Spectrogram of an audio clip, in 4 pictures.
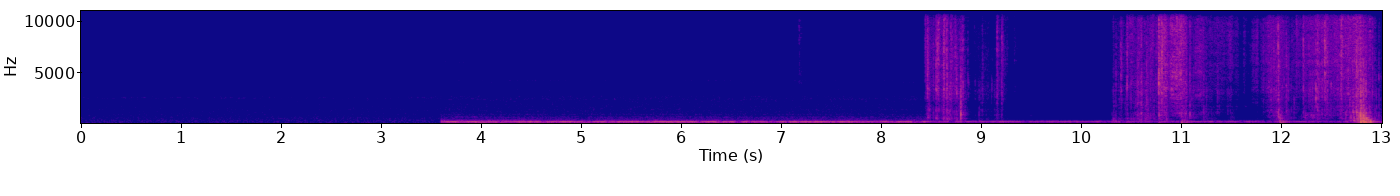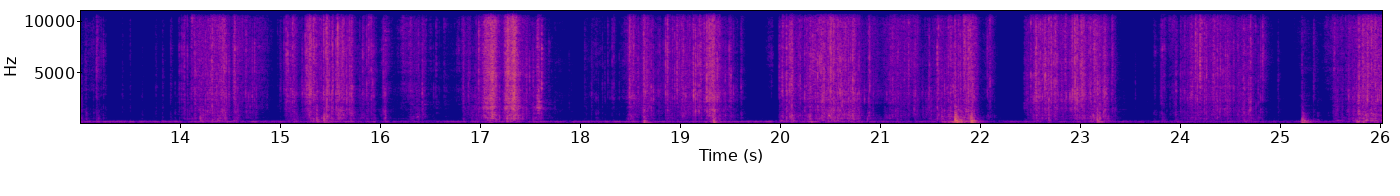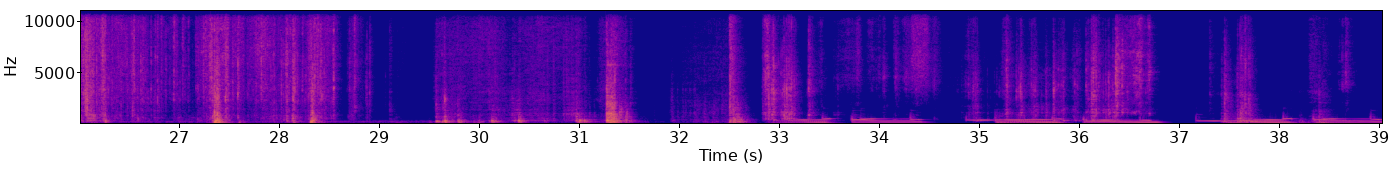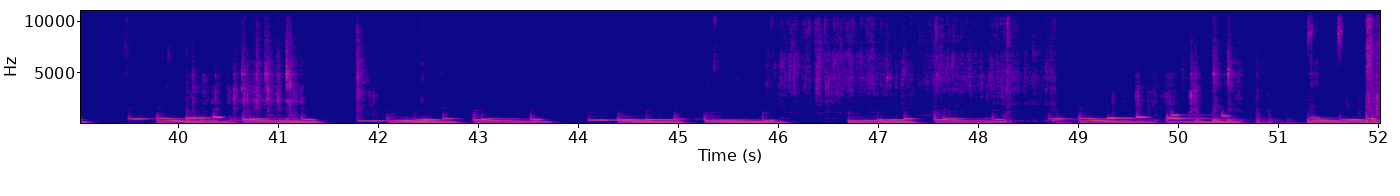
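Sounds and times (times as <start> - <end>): packaging crinkling: 8.4 - 9.2, 10.3 - 28.9, 32.8 - 33.4, 34.8 - 36.7, 47.6 - 48.7.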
